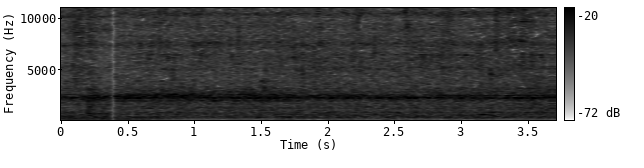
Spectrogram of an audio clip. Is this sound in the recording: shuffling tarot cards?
no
